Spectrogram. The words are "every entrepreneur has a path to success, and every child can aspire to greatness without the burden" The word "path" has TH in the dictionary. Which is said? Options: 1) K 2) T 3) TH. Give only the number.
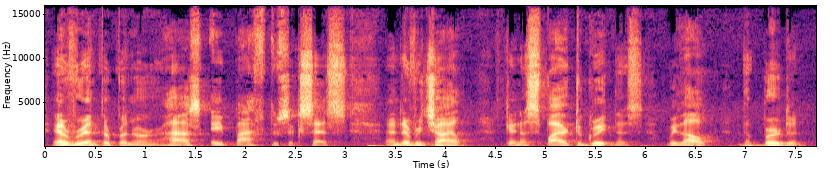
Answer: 3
